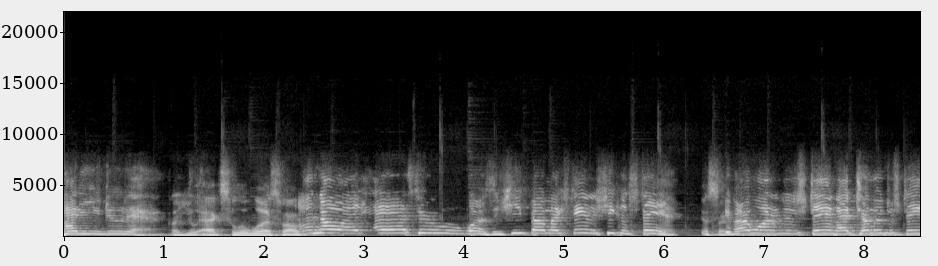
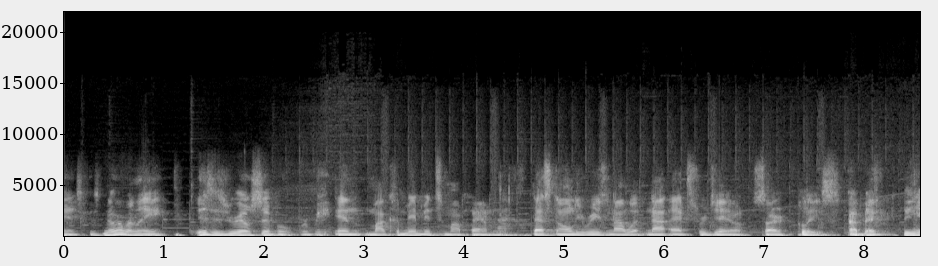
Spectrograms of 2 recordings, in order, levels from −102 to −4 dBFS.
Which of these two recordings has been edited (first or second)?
second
